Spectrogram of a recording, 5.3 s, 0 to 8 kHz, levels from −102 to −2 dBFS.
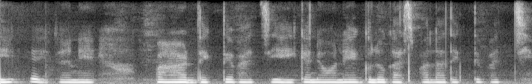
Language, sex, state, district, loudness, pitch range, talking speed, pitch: Bengali, female, Assam, Hailakandi, -14 LUFS, 215-225 Hz, 100 wpm, 220 Hz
